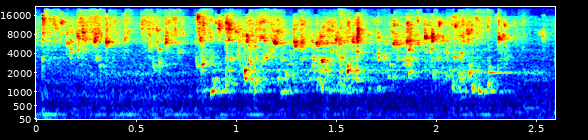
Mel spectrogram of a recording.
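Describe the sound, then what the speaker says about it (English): A cup of water poured into a cooking pot for kalua pig and cabbage, a soft splashing, trickling stream lasting a couple of seconds, close and fairly quiet. "So first, I'm gonna add a cup of water."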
